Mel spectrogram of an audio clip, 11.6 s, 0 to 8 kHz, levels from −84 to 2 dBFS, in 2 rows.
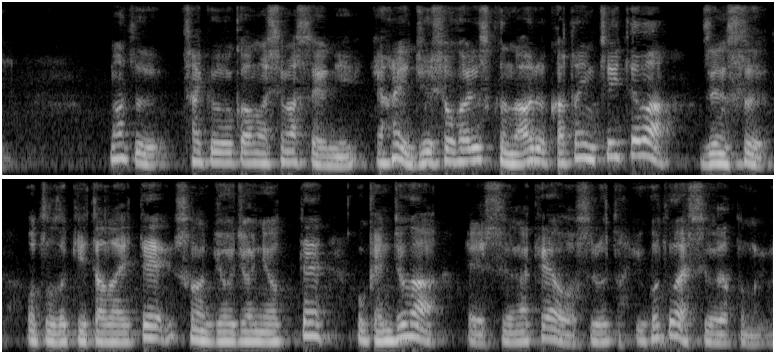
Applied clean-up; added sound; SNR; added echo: none; none; none; none.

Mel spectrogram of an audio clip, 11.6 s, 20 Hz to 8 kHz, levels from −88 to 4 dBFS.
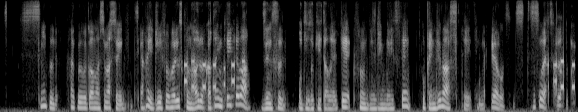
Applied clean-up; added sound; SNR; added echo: neural diffusion model UNIVERSE++.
